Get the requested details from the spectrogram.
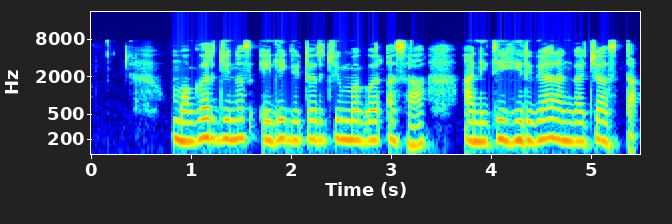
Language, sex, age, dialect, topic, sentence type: Marathi, female, 18-24, Southern Konkan, agriculture, statement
